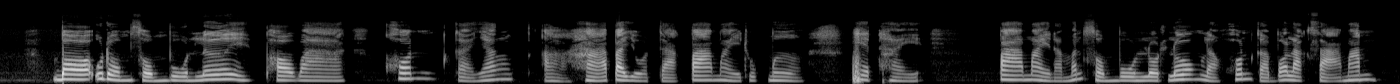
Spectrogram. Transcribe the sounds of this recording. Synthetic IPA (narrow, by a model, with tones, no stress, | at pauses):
bɔː˧ʔu˧do˧˦mso˨˦mbuː˨nlɤː˧˥˨jpʰɔ˧waː˧ | kʰo˧˥˨nka˧˩ɲa˧˥˨ŋʔaː˧˩haː˩˦pa˧joː˨˩t̪̚t͡ɕaː˨˩k̚paː˧ma˧˩jt̪ʰu˧˦k̚mɯː˧˩he˧˩t̪̚ha˨˩j | paː˧˩ma˧˩jna˧˩nma˧˥˨nso˨˦mbuː˨nlo˧t̪̚lo˧˥˨ŋlɛː˧˩wkʰo˧˥˨nka˧˩bɔː˧˦la˧k̚saː˩˦ma˧˥˨n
